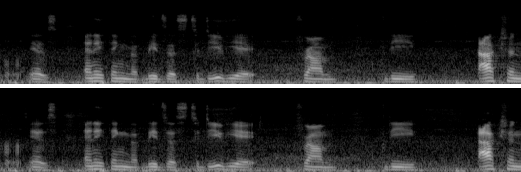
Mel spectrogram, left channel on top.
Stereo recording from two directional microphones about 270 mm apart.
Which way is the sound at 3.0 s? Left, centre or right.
Centre.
